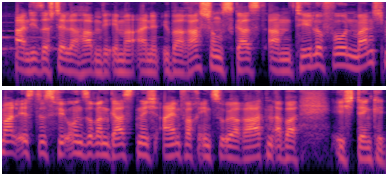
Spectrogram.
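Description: A man's voice: fairly low pitch, no room sound, clean studio sound. A man hosting a radio talk show, asking questions in a conversational interview style. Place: radio studio.

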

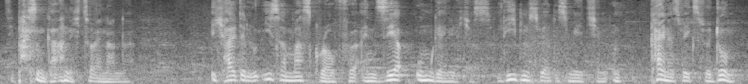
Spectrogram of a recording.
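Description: An actor playing an earnest, restrained Regency naval captain in a radio drama, speaking in a measured, formal manner. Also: male voice, mid-range voice, a little hiss or hum, lightly acted. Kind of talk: German radio drama dialogue.

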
